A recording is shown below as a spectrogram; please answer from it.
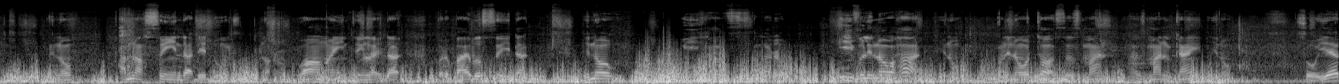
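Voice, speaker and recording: A deep-voiced man in his twenties with an Antiguan accent vlogs a casual personal monologue, rambling and reflective, often repeating himself and swearing. Loud street noise from outdoors fills the recording.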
